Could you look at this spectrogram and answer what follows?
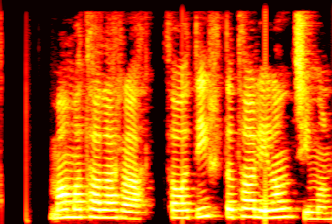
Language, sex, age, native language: Icelandic, male, 11, Icelandic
